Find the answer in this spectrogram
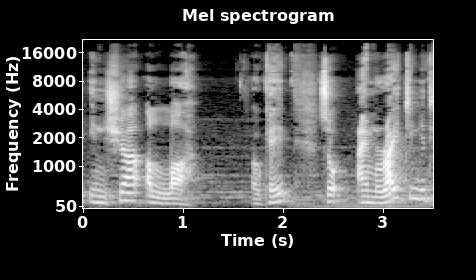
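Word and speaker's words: Insya Allah: They pronounce the S-Y the way we pronounce S-H. So they can write it how they want, for as long as when people read it, they read it Insha'Allah.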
